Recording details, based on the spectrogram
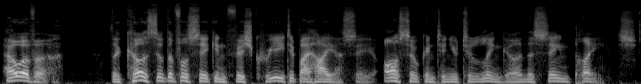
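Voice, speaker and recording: A man voicing a game character who recounts an old legend in a measured, formal, theatrical way. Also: medium pitch, no echo, clean studio sound, natural voice. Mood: measured, explanatory. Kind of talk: dramatic scripted visual novel storytelling. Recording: game audio with background music.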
